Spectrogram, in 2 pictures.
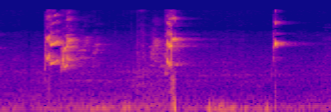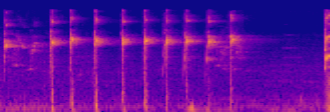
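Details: Lovebird calling rivals opens with a few harsh squawky calls, then a quickening run of about ten sharp, high, clipped chirps, closing with one more squawk.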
